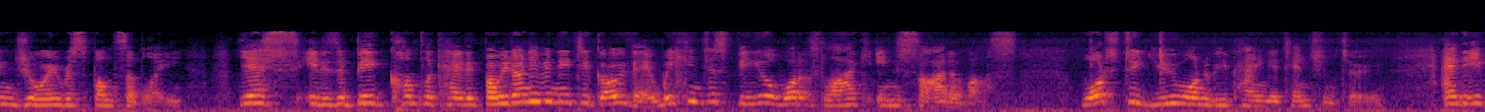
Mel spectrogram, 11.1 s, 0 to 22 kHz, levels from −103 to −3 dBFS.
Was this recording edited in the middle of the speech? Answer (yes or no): yes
